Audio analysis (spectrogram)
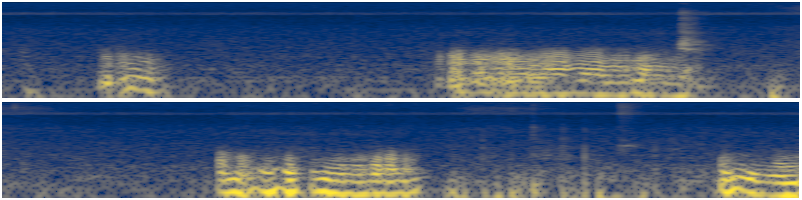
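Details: Pet cat snoring indoors, raspy breathy snores in bursts of about a second, the longest around two seconds, separated by quiet pauses.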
